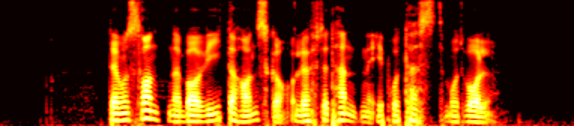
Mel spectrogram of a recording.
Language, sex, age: Norwegian, male, 35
